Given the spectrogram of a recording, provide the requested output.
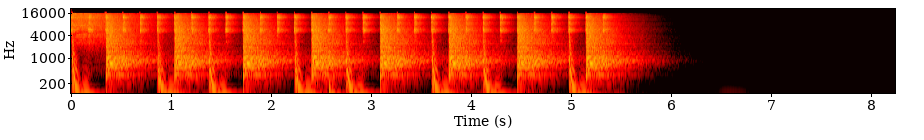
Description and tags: Weak DnB Drum Loop
Just a little DnB loop that you can use in a liquid DnB song.
bass, delay, dnb, drum, drums, fl, loop, studio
